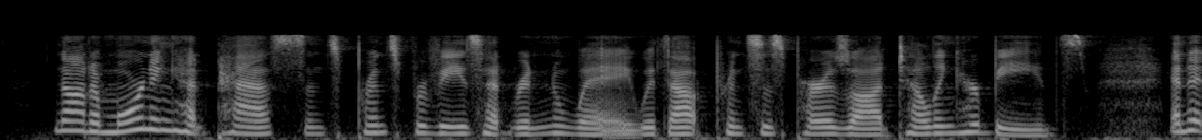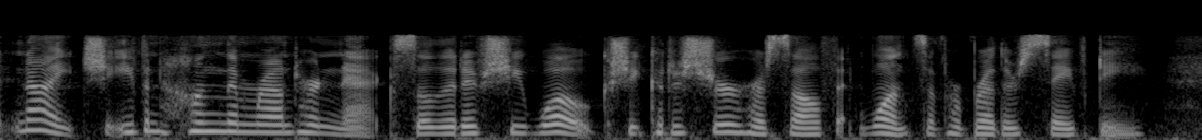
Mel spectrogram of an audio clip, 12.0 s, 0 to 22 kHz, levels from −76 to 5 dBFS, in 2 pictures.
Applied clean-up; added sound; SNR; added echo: none; none; none; none.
